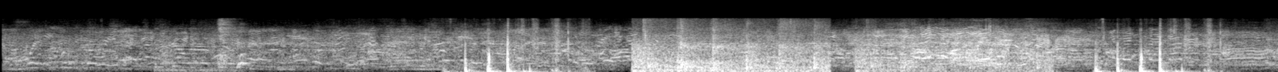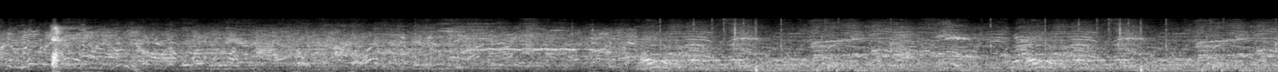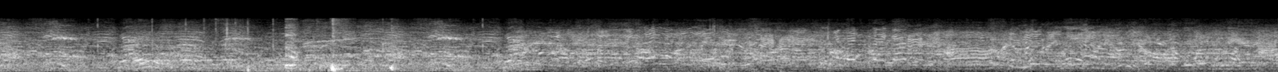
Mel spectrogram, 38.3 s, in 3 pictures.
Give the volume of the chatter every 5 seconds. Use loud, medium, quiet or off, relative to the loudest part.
medium, loud, loud, medium, medium, medium, medium, medium.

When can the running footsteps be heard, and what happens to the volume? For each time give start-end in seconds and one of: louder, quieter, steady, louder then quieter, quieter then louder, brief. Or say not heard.
4.4-12.2 quieter then louder.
